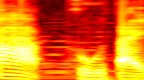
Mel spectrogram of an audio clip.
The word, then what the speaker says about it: Plutine: ตัว ใน แนิเมะ เนี่ย ตัว ละคร ใน เรื่อง นะ ครับ เขา ก็ อ่าน ว่า พูต กันดัม แทน นะ ครับ ฉะนั้น เนี่ย ชื่อ ของ มัน จริง ๆ จะ อ่าน ว่า พูต กันดัม นะ ครับ ผม แล้ว ก็ อีก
